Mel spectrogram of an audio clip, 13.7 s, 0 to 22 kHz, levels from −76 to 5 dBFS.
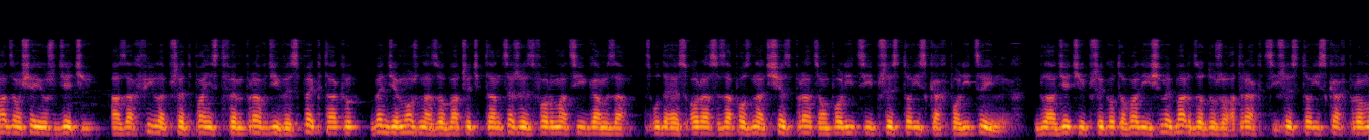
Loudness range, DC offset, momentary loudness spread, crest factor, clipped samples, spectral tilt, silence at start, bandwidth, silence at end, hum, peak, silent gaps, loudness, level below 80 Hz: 1 LU; under 0.1%; 6 LU; 16 dB; under 0.1%; -7 dB/octave; 0 s; 8.2 kHz; 0 s; none; 0 dBFS; none; -16 LUFS; -64 dBFS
